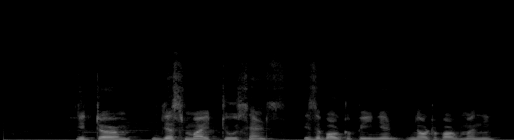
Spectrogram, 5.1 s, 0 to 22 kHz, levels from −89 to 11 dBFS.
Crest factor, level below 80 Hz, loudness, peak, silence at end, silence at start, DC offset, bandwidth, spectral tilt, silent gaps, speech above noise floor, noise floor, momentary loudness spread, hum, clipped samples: 18 dB; -70 dBFS; -47 LUFS; -30 dBFS; 0.2 s; 0 s; under 0.1%; 13 kHz; -6 dB/octave; none; 24 dB; -71 dBFS; 11 LU; none; under 0.1%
